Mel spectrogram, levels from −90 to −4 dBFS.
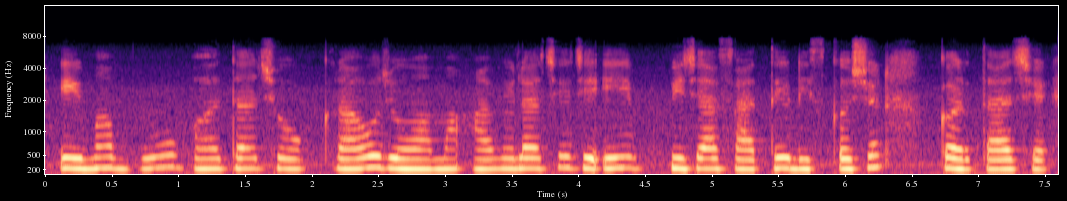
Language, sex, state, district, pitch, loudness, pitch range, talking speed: Gujarati, female, Gujarat, Valsad, 215 Hz, -15 LUFS, 210-225 Hz, 110 wpm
